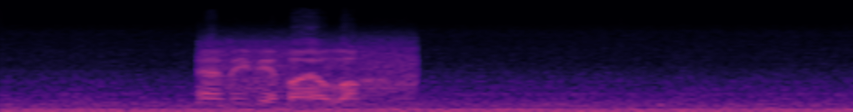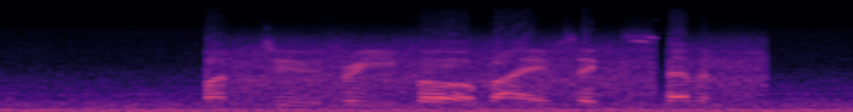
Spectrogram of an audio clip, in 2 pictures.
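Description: A man speaks over a radio headset.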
